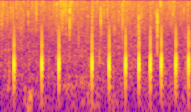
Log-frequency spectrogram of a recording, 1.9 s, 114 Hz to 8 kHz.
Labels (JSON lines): {"label": "biophony, pulse", "recorder": "SoundTrap 500"}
